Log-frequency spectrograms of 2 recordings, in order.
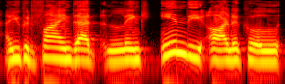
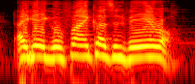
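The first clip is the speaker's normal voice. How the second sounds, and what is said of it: Convincing put-on regional accent. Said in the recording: “I noticed where you got the accent down. ... You got the accent down.”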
